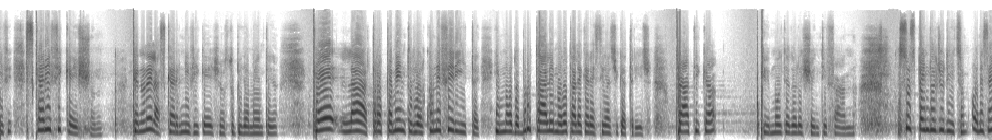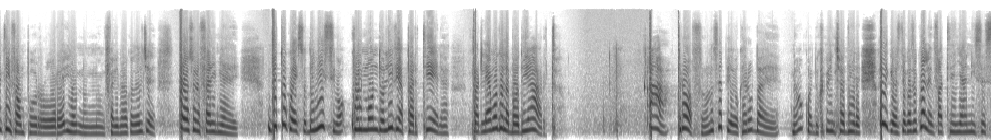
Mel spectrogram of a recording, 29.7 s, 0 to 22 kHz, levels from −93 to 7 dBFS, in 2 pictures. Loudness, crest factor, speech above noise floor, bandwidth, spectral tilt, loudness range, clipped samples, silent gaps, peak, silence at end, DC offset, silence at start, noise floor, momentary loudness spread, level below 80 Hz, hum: -21 LUFS; 18 dB; 27 dB; 17 kHz; -3.5 dB/octave; 4 LU; under 0.1%; none; -4 dBFS; 0 s; under 0.1%; 0 s; -48 dBFS; 10 LU; -60 dBFS; none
